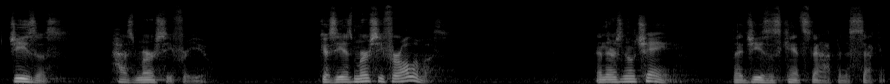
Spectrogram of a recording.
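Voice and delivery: soft, low reassuring voice; tender. Acted. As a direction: gently reassure the hurting. Tender lowered pastoral appeal.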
